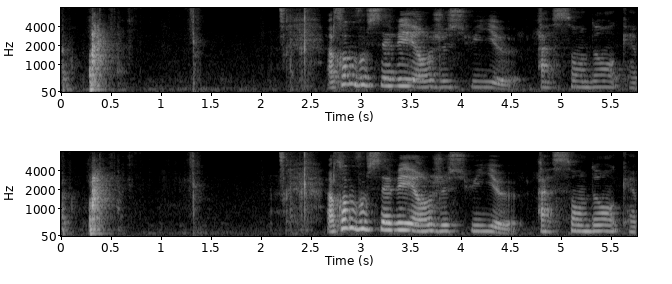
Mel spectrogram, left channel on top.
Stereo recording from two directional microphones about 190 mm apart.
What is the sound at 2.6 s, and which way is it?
Speech, 45° right (ahead or behind).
